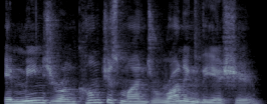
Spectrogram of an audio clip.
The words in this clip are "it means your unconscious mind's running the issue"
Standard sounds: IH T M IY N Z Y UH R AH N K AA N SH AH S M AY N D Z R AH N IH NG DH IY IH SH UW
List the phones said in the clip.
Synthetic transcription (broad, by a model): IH T M IY N Z Y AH R AH N K AA N SH AH S M AY N D Z R AH N IH NG DH IY IH SH UW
